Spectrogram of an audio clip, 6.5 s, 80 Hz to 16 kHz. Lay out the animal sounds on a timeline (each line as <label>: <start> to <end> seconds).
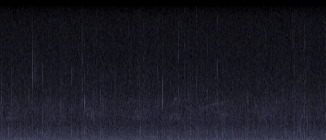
Eastern Wood-Pewee (Contopus virens): 3.3 to 4.6 seconds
